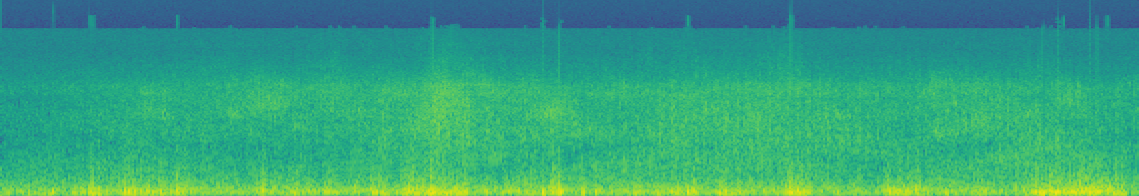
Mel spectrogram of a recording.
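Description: Small pusher-propeller ultralight aircraft's engine running at low taxi power, an uneven low rumble as the aircraft taxis past.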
